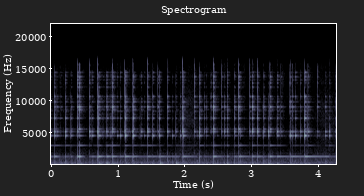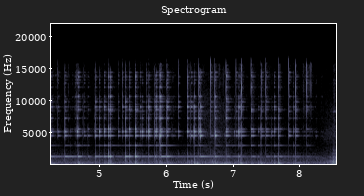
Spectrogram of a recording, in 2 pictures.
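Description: Long nails tap quickly on the sides of a clear, printed, empty beer pint glass standing on a table. The result is a rapid stream of bright, sharp clicks with a faint high glassy ring that carries under them throughout.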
